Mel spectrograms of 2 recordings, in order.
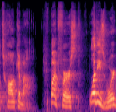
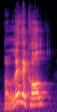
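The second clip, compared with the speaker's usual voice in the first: "Political" with LIT punched; "Political" peaking on the second syllable; stress on second syllable; 2 semitones higher, 4 dB louder than usual. Shown as a demonstration. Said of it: "read the three of these words".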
